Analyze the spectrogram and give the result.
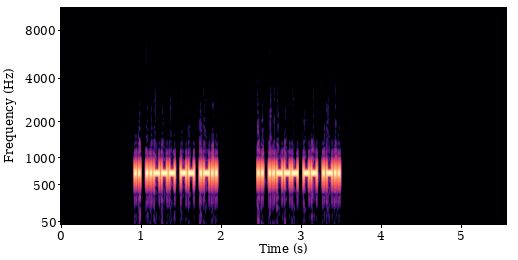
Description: Morse code, heard as a keyed tone, about 46 wpm, 700 Hz. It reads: I2ML I2ML
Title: DXCC-100 Call Signs - 4 Characters - Repeated 2x - 50wpm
